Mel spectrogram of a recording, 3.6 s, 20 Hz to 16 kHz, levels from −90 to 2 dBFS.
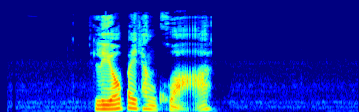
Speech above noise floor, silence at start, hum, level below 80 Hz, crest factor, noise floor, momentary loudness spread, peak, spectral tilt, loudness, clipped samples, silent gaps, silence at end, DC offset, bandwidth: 48 dB; 0.95 s; none; -64 dBFS; 22 dB; -69 dBFS; 14 LU; -2 dBFS; -6 dB/octave; -22 LUFS; under 0.1%; none; 1.45 s; under 0.1%; 11 kHz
